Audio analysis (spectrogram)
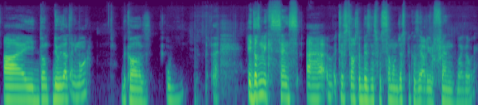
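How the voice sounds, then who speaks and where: A man's voice: medium pitch, warm tone. A young man with a non-native English accent, rambling candidly to the camera in a small room at home, often mocking himself and restarting sentences. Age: young adult. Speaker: vlogger.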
